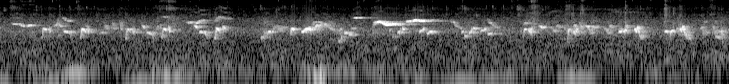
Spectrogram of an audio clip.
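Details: In an aviary, a sooty-headed bulbul sings eagerly: jumbled bright chirps and slurred whistles, with some higher notes near the middle and a few soft knocks below.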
